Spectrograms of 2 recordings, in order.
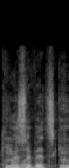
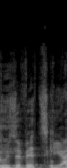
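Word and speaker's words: Koussevitzky: Tanglewood on Parade dates back to the 1940s when the BSO music director and Tanglewood founder, Sergei Kusik, how do I say that? Kuzovitsky. Kuzovitsky.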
